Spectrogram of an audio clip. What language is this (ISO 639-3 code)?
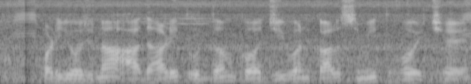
mai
